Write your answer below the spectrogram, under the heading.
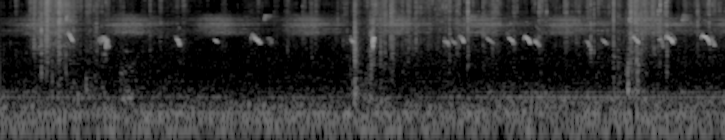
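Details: Light Brahma chicks about a month old explore their coop run outside: repeated thin, descending cheeps in irregular runs, punctuated by sharp wing-flapping bursts over a low rural background hum.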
